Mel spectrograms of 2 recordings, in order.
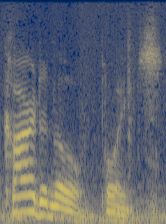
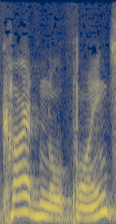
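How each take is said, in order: First: All the vowels in cardinal are fully sounded. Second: The unstressed vowels in cardinal are dropped. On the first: The speaker calls it right. "but you have cardinal points" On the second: The speaker calls it wrong. "You do not have cardinal points, C-A-R-D apostrophe N apostrophe L"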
